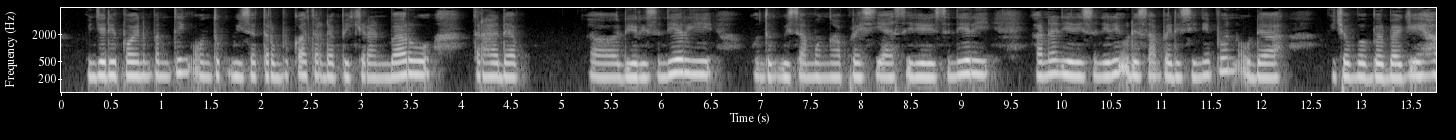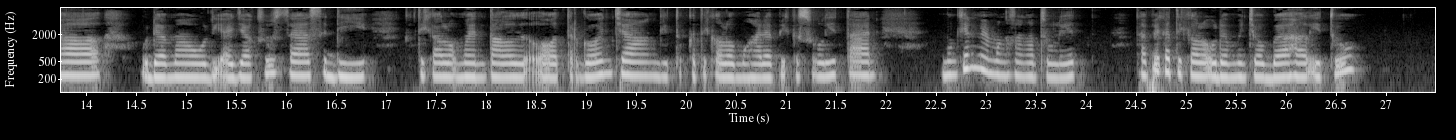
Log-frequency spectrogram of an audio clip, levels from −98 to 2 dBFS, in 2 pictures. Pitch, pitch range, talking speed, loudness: 235 Hz, 230-250 Hz, 120 wpm, -24 LUFS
